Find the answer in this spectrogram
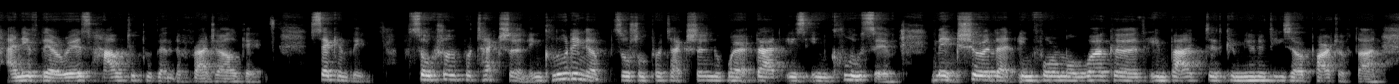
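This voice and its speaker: A woman talks at a moderate pace in a medium pitch with ordinary pitch variation. Hers is an unremarkable speaking voice. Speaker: labour rights advocate. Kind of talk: panel presentation.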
